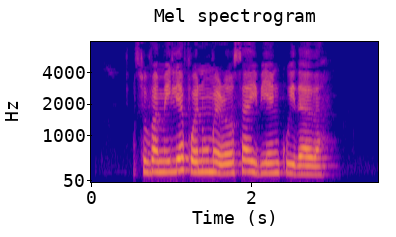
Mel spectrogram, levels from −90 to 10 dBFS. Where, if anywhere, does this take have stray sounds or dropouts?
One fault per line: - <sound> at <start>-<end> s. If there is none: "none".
none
